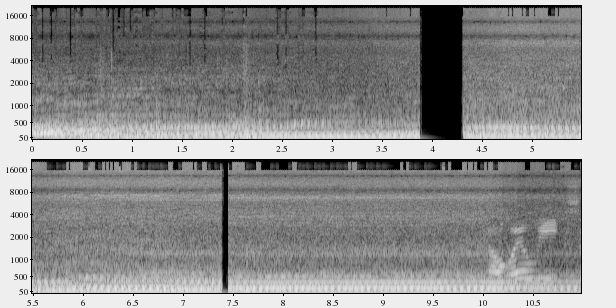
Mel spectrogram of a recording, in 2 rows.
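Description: A Nissan 350Z engine runs steadily at idle after starting, a loud continuous mid-pitched drone with steady harmonics and two brief dropouts, while a person talks faintly over it.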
